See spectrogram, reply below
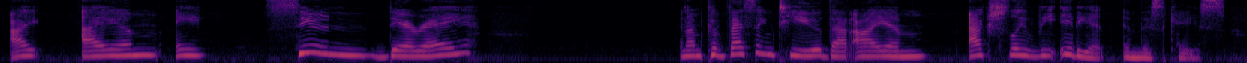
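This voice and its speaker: A woman's voice: fairly high pitch, lively intonation, unhurried, no room sound. A young woman playing a flustered, pleading tsundere schoolgirl in a live roleplay, rambling and stammering dramatically. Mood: embarrassed, confessing. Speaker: live audio roleplay streamer. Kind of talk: improvised live character roleplay.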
